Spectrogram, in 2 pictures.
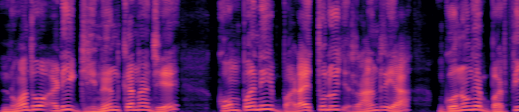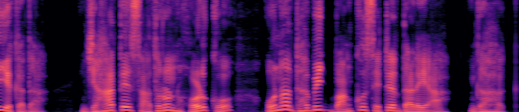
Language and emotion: Santali, disgusted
